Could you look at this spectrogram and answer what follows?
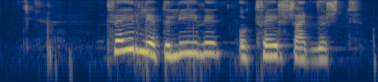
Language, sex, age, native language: Icelandic, female, 70-79, Icelandic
